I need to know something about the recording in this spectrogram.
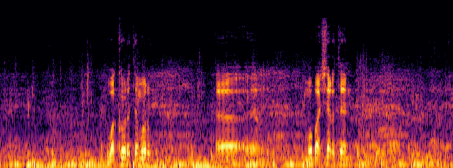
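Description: A small crowd murmurs faintly across a large open stadium.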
